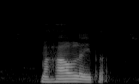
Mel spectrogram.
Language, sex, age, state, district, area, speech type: Manipuri, male, 18-30, Manipur, Kangpokpi, urban, read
